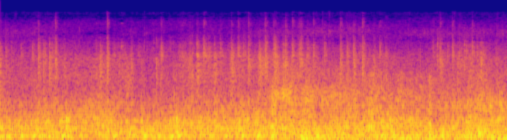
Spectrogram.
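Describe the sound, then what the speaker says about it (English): Steady heavy rain pours continuously with a low rumble of thunder rolling underneath, loud and close throughout, in Minecraft. "looks like we're getting some rain"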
